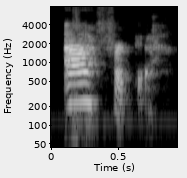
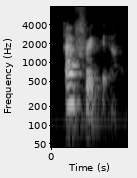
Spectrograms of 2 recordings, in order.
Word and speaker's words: Africa: and it's black now the i and the a even though i and a are very different kind of letters both are pronounced schwa africa africa now the word capital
